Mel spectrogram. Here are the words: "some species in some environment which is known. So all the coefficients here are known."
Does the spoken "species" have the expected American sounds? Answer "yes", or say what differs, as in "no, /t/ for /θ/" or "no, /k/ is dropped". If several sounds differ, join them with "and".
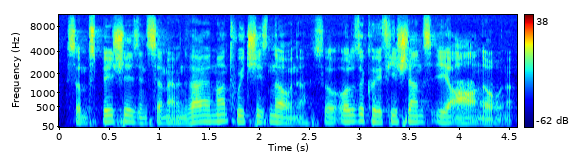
yes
